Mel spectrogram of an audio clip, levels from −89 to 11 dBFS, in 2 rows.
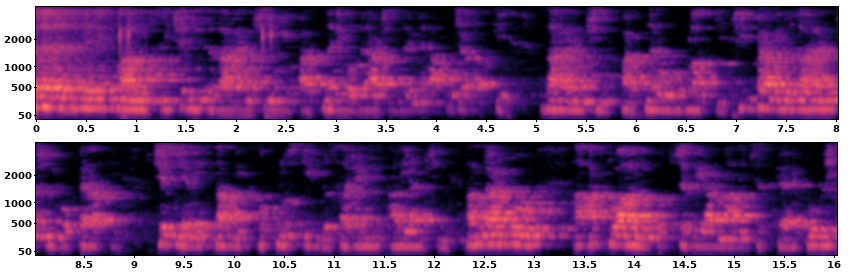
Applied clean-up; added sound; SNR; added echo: classical method WPE with log-MMSE.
